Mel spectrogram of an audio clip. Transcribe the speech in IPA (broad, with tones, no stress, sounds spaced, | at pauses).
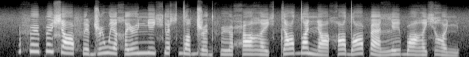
f øː˦ p ø˦ ɕ ɑː˧ f i˨ ɖ͡ʐ ʉ˦ w iː˨ χ j ʉː˧ ɲ iː˧ ç ɾ u˧ ç dˤ y˨˦ ɖ͡ʐ ɵ˨ d f ʉː˨ ħ ɑ˧ ʁ iː˨ ç t iː˦ dˤ y˦˨ ɲ ɑː˨ χ y˦˨ dˤ æː˦ p æ˨ ɮ iː˧ b ɑ˧ ʁ i˧ ç ʁ ɵ˨ ɲ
